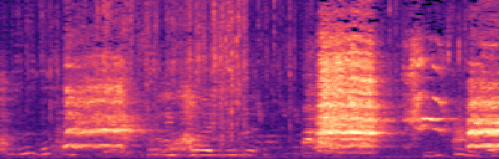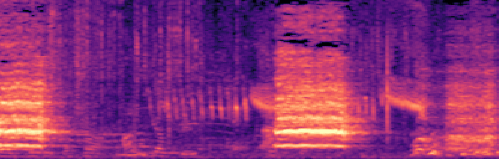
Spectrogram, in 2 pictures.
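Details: Vulturine guineafowl at a zoo park in Kanagawa, Japan, giving loud, harsh, nasal bursts about a second long, repeated every one to three seconds, over low human voices.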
